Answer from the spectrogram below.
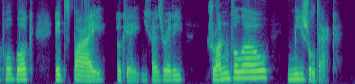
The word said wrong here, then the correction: Melchizedek: And his last name is Melchizedek.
